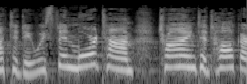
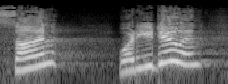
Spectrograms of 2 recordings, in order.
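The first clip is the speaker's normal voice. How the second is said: acted, booming, loud, pitched-up calling voice; 5 semitones higher, 6 dB louder than usual. Retelling a voice coming up behind a man at a donut display: booming voice. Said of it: "this booming voice comes up behind him and says".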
